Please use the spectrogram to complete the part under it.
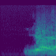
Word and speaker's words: Urus: No, Urus.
